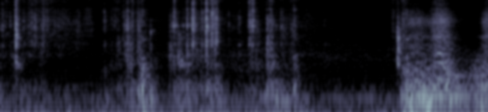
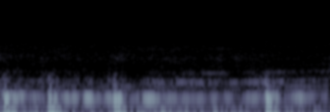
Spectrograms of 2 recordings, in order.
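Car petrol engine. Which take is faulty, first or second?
first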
